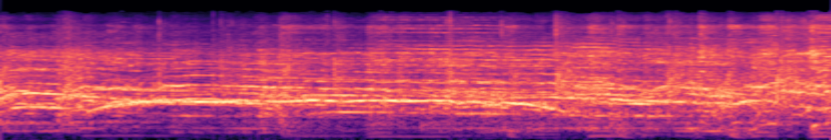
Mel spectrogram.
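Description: Party guests cheering, with one long high shout held for about three seconds, over dance music with a bass line.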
